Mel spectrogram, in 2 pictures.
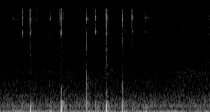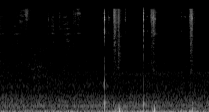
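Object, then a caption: Small glass jar with lid. A small clear glass jar with a green label and lid is tapped with the fingertips while being turned in the hands. Quiet, irregular soft taps and clicks sound over a low background hum, with a few sharper, brighter taps standing out.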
